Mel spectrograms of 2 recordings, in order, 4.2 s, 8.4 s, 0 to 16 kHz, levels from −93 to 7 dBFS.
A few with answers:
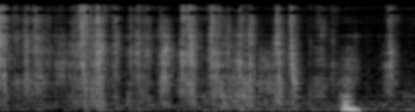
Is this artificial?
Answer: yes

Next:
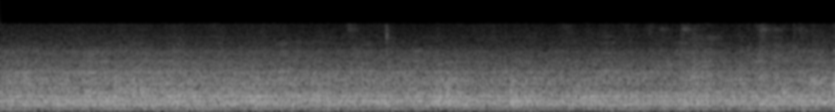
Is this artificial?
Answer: no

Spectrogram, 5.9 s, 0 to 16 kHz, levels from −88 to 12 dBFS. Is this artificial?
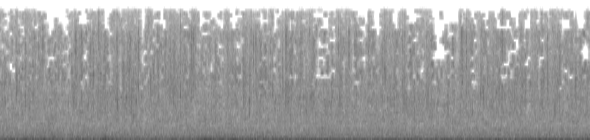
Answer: no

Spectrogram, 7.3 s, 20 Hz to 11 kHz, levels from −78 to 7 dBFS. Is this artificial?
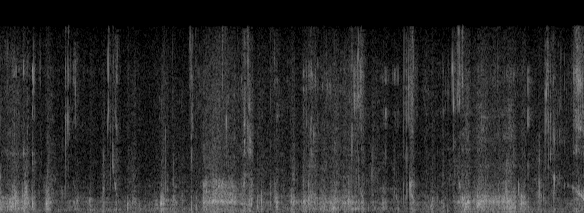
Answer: no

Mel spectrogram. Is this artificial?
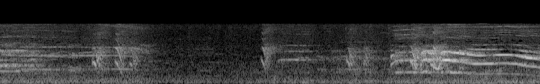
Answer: no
